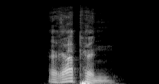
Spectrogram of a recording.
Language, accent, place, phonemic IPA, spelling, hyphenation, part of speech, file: German, Germany, Berlin, /ˈʁapən/, Rappen, Rap‧pen, noun, De-Rappen.ogg
- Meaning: 1. rappen (a unit of currency in Switzerland and Liechtenstein, equal to one-hundredth of a Swiss franc) 2. rapping 3. plural of Rappe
